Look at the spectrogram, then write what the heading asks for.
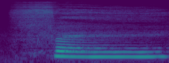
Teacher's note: your upper teeth touch your lower lip exactly like the F in father.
